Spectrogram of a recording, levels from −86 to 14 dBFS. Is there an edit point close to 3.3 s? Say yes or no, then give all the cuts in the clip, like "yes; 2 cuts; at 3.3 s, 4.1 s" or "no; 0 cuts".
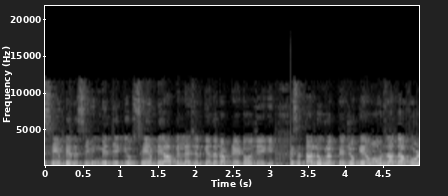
yes; 1 cut; at 3.3 s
